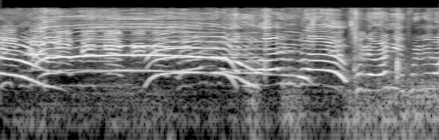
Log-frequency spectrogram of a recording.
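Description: Women's excited high-pitched shrieks and whoops: long drawn-out cries that rise and fall, several voices overlapping at first, breaking off briefly about three and a half seconds in.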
